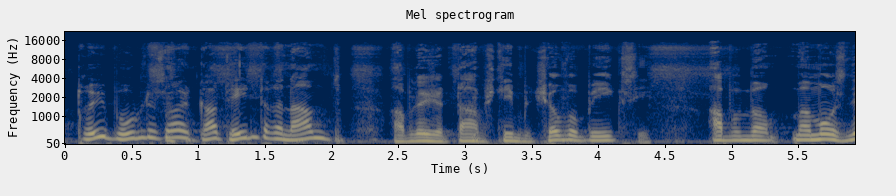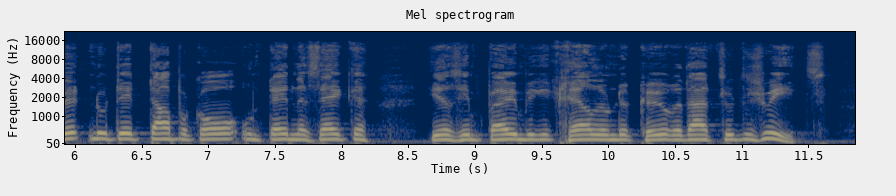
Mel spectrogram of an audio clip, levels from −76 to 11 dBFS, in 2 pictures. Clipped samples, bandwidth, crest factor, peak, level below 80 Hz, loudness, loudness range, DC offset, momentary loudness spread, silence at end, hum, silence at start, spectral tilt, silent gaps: under 0.1%; 15.5 kHz; 14 dB; -8 dBFS; -46 dBFS; -22 LUFS; 3 LU; under 0.1%; 9 LU; 0.2 s; none; 0.1 s; -7 dB/octave; none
